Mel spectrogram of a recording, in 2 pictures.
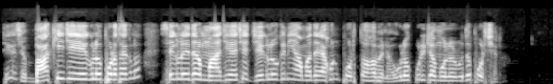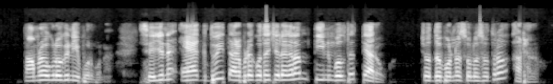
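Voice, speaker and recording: A man teaches a classroom lesson at a rapid clip, informal and peppering his students with quick questions. His voice sits high. The recording is dry, slightly dull yet a bit bright, with no echo.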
